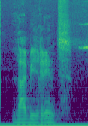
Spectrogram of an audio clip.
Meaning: 1. labyrinth, maze 2. intricate problem, logic etc
- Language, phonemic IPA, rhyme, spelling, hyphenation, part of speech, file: Dutch, /laː.biˈrɪnt/, -ɪnt, labyrint, la‧by‧rint, noun, Nl-labyrint.ogg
